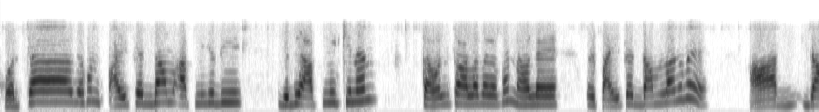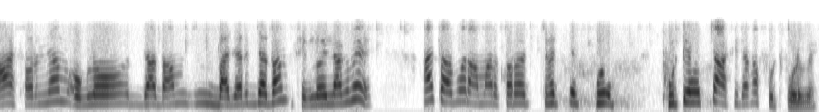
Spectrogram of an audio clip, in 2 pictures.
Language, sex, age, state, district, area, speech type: Bengali, male, 18-30, West Bengal, Purba Medinipur, rural, conversation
